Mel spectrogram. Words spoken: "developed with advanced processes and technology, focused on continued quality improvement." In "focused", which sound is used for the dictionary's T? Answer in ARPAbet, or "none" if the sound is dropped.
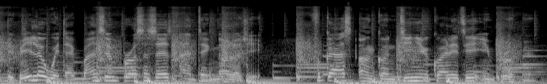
none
